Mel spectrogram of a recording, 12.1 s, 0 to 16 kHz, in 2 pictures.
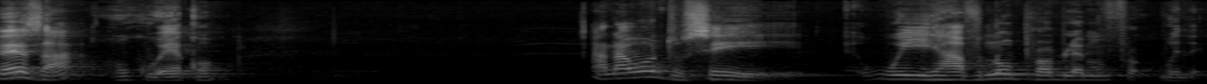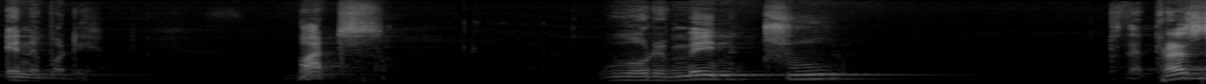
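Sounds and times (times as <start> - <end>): man speaking through microphone: 0.0 - 1.2, 3.0 - 6.5, 9.1 - 10.4, 11.6 - 12.0.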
